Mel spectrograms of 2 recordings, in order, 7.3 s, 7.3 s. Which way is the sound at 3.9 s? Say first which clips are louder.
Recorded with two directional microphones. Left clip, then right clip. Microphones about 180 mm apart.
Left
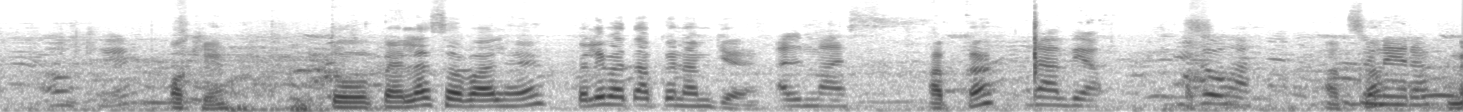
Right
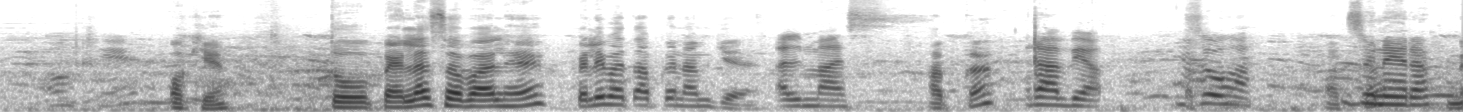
Right 5 dB; 50° right (ahead or behind).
